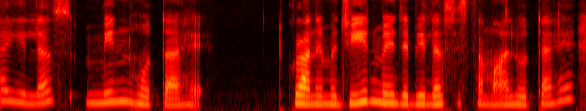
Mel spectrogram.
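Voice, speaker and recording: A woman with a Pakistani Urdu accent, teaching a Quran recitation lesson with a fairly high voice. She explains each rule step by step, poses questions and answers them herself, and recites verses slowly. The recording is close and dry, with no room sound. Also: a little mellow, no room sound. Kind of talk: online tajweed lesson.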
